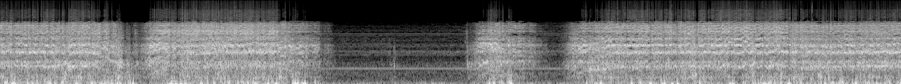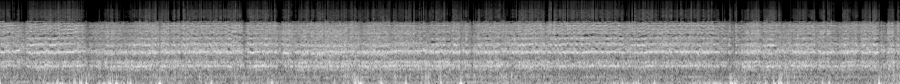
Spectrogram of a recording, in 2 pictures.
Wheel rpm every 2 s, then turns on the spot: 180, 110, 40, 200, 220, 230, 220, 230, 230.
none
